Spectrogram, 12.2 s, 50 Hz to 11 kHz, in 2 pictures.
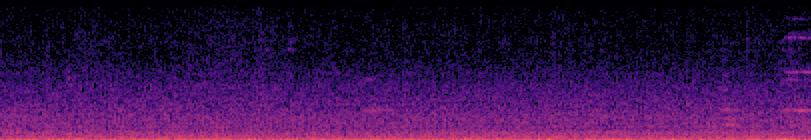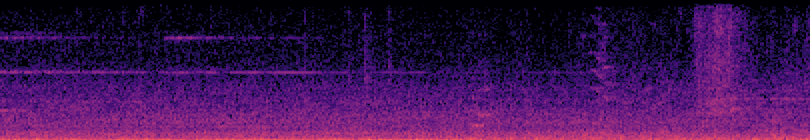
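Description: Ride noise inside a 1989 Montgomery gearless traction elevator car travelling up one floor: a steady low hum that drops away about ten seconds in as the car stops. Near the end comes a short burst of noise as the car doors open.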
